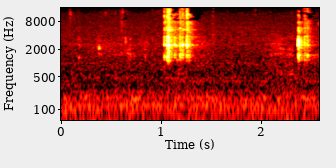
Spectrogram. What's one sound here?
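A woman bites into food with a crunch.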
